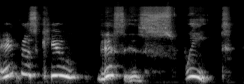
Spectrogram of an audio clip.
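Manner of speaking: high, slow cooing over a cute thing; high, slow gushing coo. Real, not acted. Showing off her knife.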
